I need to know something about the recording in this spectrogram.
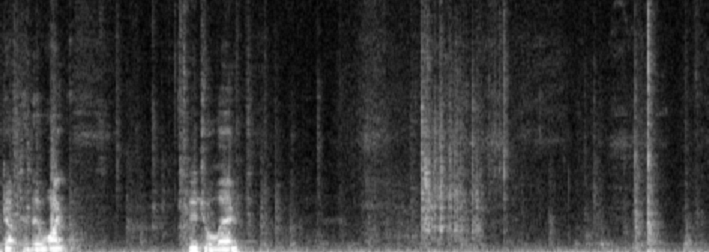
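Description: Wires rustle and click as a man's hands work on them.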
